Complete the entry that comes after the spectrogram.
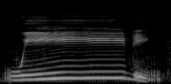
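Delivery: Weeding held long, rising then falling; Weeding drawn out long. Shown as a demonstration. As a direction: stretch out Weeding like a song. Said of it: "If you say it long like that".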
